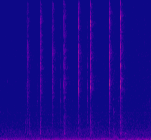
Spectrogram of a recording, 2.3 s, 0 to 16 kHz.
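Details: Roccat EMP mouse buttons clicked quickly and held then released, compared against Roccat XTD and Logitech G403: sharp, loud, crisp clacks about five per second, especially loud on the return stroke; noisy switches.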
